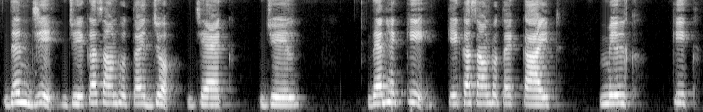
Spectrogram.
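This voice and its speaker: Woman, English phonics lesson, slow word-by-word drilling, slightly high voice. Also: steady tone. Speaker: English teacher.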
